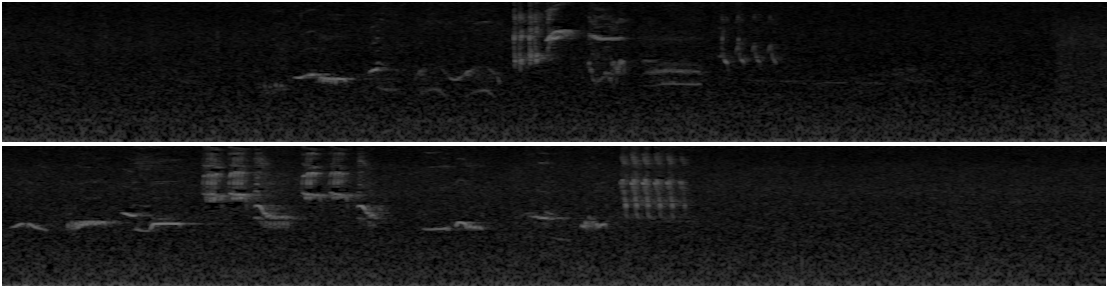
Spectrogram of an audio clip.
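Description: Songbirds chirping and warbling in short phrases, with brief high, buzzy trills, in two clusters about two and six seconds in, over a faint low rumble.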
